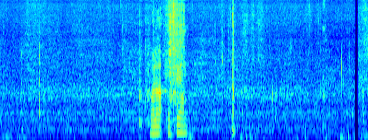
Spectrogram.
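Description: Honeybees buzz briefly in a hive compartment during queen and nucleus colony work, a short close burst amid low background noise, with a voice speaking briefly.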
